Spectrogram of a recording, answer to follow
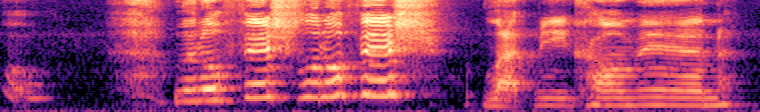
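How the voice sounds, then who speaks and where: A woman voicing a menacing big bad shark in a children's storybook, with roaring, drawn-out delivery. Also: high-pitched, sing-song, sharp tone, exaggerated voice.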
